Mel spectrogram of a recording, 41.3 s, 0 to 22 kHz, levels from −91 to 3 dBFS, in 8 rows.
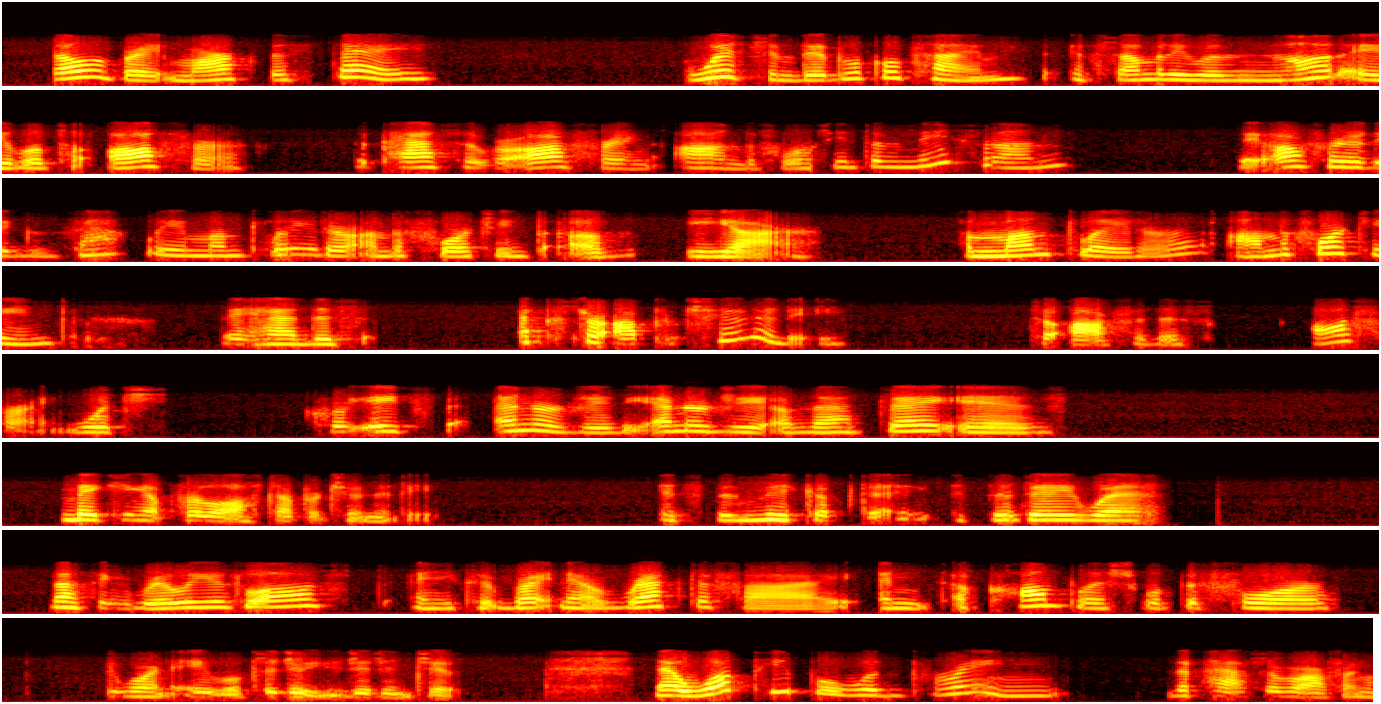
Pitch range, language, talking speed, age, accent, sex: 205-270 Hz, English, 150 wpm, 50-69, American, female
